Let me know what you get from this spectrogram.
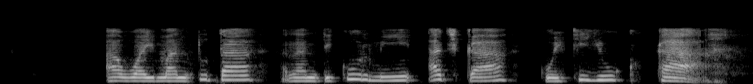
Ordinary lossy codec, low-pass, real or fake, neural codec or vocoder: AAC, 24 kbps; 5.4 kHz; fake; codec, 16 kHz, 4 kbps, FunCodec, trained on Chinese and English, 50 frames a second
